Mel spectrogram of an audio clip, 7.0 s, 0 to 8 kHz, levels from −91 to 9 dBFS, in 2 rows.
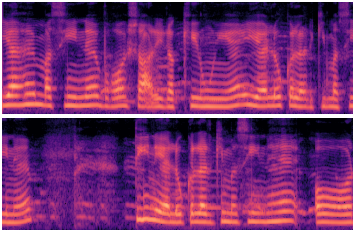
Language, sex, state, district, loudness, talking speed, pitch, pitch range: Hindi, female, Bihar, Patna, -17 LUFS, 160 wpm, 230 Hz, 220-255 Hz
